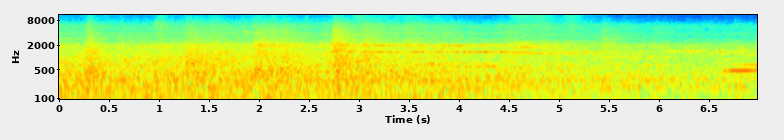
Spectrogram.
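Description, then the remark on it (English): A Train 2 subway train bound for Van Cortlandt Park, 242nd Street rumbles loudly and steadily into a station, wheels grinding on the rails, with thin metallic squeals rising as it slows near the end. No one speaks. “Train 2, Van Cortlandt Park, 242nd Street, approaching the station. Please stand away from the platform edge.”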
